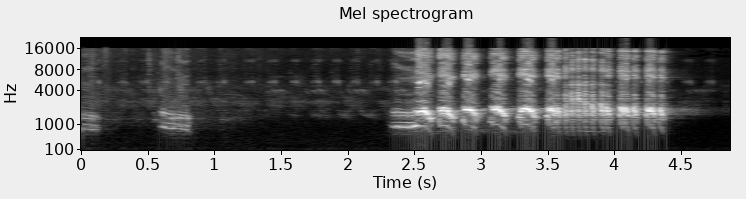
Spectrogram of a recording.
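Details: Two soft, short notes from a white-crested laughingthrush, then a loud two-second run of fast, harsh, chattering cackles that rises into a dense, rolling laugh.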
